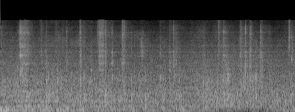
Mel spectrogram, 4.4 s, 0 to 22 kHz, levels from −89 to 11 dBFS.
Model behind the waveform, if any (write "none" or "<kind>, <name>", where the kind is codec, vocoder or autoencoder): autoencoder, DAC-VAE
